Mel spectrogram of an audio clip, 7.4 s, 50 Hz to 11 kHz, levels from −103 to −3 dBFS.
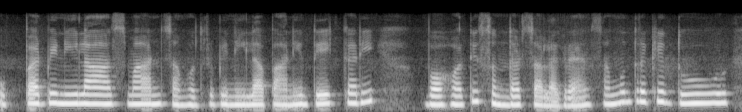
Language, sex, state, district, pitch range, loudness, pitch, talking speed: Hindi, female, Chhattisgarh, Korba, 210-245 Hz, -16 LUFS, 225 Hz, 160 wpm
